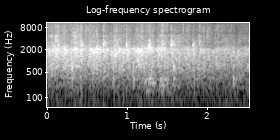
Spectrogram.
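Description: Dense, steady applause from a seated audience at an economic forum, welcoming a speaker to the stage; loud, continuous clapping with no pauses for the full stretch.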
